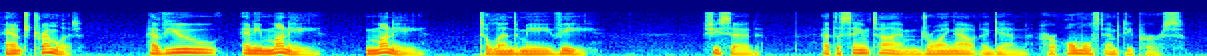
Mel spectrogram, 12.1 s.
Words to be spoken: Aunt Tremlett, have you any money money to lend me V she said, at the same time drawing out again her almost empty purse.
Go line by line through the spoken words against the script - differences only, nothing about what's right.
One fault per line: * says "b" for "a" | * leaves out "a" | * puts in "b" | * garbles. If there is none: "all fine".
all fine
